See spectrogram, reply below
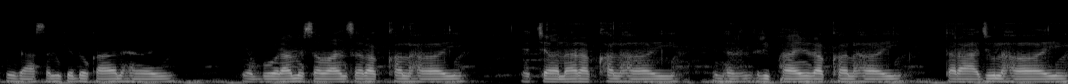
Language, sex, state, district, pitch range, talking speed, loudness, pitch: Bajjika, male, Bihar, Vaishali, 125-135 Hz, 110 wpm, -32 LUFS, 130 Hz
